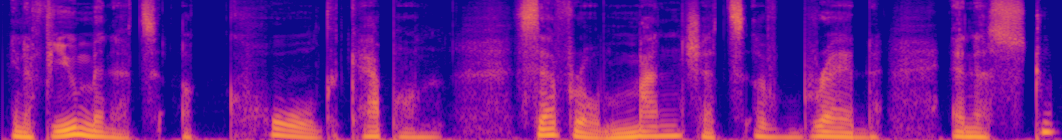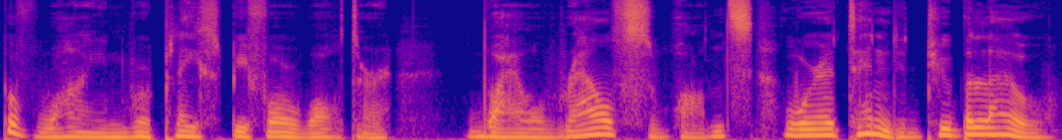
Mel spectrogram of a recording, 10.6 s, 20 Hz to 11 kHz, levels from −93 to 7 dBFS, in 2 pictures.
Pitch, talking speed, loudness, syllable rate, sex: 115 Hz, 150 wpm, -22 LUFS, 4.7 syllables/s, male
